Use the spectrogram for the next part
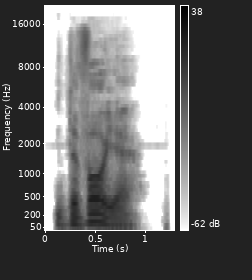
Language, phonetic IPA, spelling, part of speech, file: Polish, [ˈdvɔjɛ], dwoje, numeral, Pl-dwoje.ogg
